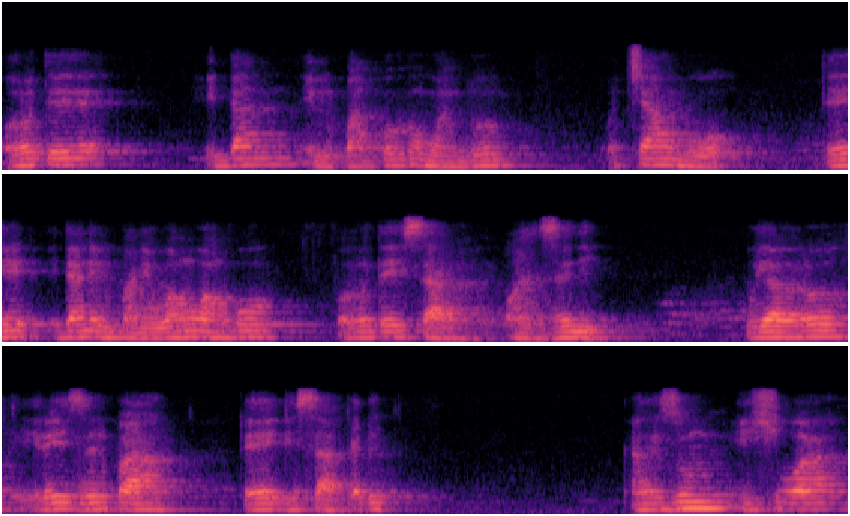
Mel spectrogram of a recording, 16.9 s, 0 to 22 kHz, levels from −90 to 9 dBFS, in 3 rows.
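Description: From 9.13 to 9.30 s, just after "te i sar wa", AMR bit errors on a few percent of the weaker bits, roughly eight 20 ms frames' worth, misplace excitation pulses and skew the AMR-WB decoder's gain and spectral values. The sound turns hoarse and gargly; a spectrogram shows smeared, noisy harmonics with level roughly held.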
